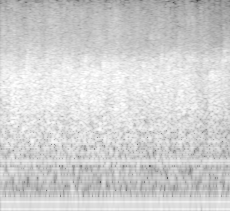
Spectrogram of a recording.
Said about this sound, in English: Come on, give God a hand clap on that one right there, okay?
